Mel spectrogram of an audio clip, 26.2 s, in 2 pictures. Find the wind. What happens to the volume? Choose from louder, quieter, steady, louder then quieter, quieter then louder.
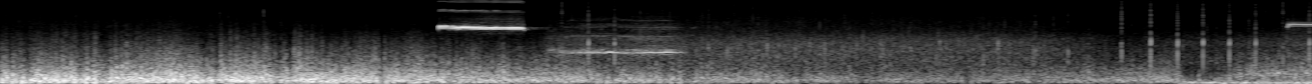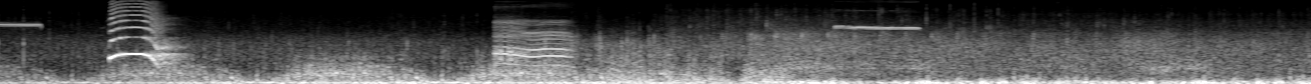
quieter then louder.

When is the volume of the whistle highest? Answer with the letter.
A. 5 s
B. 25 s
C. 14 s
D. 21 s
A.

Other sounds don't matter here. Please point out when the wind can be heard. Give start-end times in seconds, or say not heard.
0.0-26.1.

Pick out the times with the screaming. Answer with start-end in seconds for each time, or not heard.
5.5-6.9, 14.2-15.1, 18.1-18.9.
